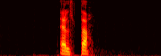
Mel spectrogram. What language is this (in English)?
Swedish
